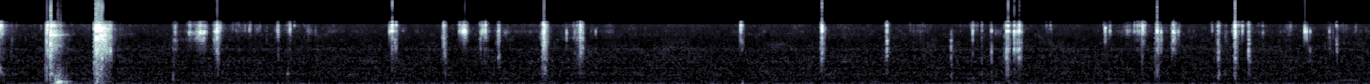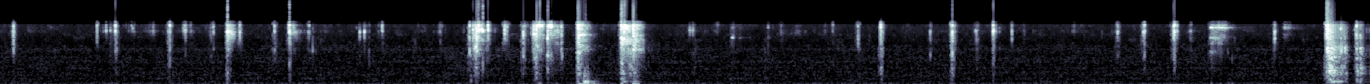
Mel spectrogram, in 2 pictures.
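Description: Clear sticky tape being pulled off and pressed onto a small cardboard tube: scattered short crackles and clicks, with a louder run of tearing and crinkling about two-thirds of the way through.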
